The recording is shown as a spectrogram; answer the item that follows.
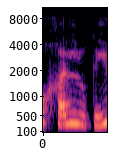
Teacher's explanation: تو خلقی لام ساکن کو ساکن ہی رکھنا ہے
